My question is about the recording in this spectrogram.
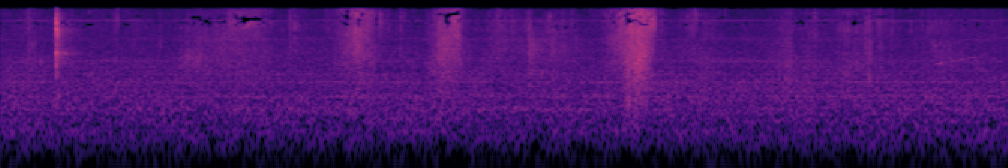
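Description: Gloved hands handling the groin sheath and surgical drapes: a sharp click about half a second in, then a few short rustles around three and five seconds in, over a steady room hiss.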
